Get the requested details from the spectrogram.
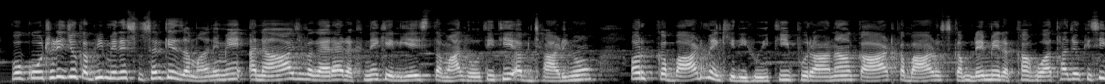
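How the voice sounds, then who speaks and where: With a mid-range, darkish voice, a woman storyteller reads a scripted first-person story in an earnest, emotive and dramatic way. Background music plays beneath her voice.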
